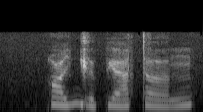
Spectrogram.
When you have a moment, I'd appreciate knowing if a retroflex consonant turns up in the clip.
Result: no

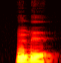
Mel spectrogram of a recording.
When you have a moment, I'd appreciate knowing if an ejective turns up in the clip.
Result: no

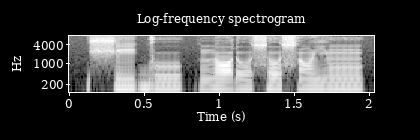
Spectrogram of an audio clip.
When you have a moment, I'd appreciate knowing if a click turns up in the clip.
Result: no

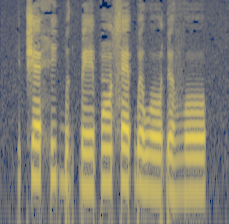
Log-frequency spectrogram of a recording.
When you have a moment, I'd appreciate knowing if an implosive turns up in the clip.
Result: yes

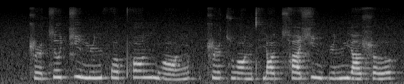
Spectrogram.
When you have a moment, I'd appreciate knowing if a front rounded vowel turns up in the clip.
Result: yes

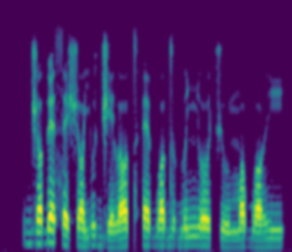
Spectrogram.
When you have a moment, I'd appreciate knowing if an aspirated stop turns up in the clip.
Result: yes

